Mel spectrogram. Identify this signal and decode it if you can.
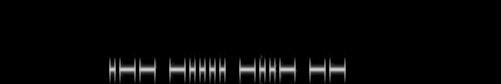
Morse code, heard as a keyed tone, about 24 wpm, 700 Hz. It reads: W6XM
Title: Speed Racing - USA 1x2 Call Signs 20wpm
